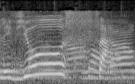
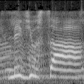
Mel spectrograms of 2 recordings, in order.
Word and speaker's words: Leviosa: Tu ne sais même pas le prononcer. C'est Leviosa. Et pas Leviosa.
